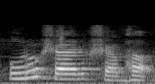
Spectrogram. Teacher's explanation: ಪುರುಷರ್ಷಭ ಈ ಶಬ್ದದಲ್ಲಿ ಕೊನೆಗೆ ಭ ಮಹಾಪ್ರಾಣ ರಸ್ವ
